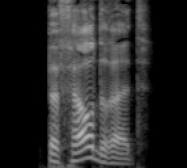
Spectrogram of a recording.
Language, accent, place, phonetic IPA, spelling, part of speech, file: German, Germany, Berlin, [bəˈfœʁdʁət], befördret, verb, De-befördret.ogg
- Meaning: second-person plural subjunctive I of befördern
